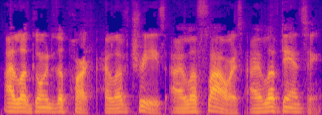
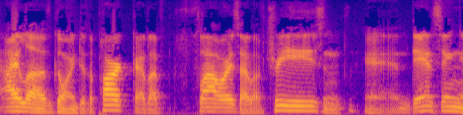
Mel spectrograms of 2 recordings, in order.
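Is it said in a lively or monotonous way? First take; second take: monotonous; lively. First: It is said in a flat, monotonous way. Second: It is said in a lively, conversational way.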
